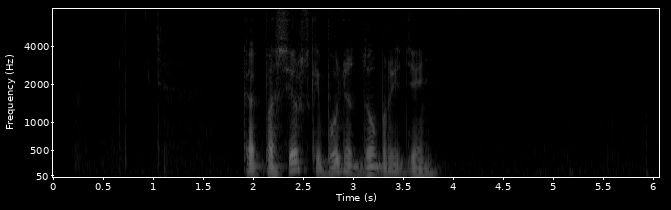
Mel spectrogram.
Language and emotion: Russian, neutral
